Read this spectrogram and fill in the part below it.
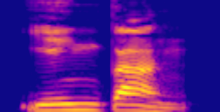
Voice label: "ying bang", Mandarin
